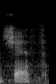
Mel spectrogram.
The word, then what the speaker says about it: GIF: gifs that they put out and yes it's pronounced jiff i will fight um there is one of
